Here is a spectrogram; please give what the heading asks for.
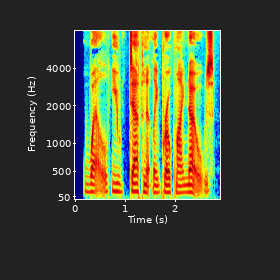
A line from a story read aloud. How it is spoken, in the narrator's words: he grumbled from the floor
